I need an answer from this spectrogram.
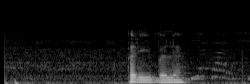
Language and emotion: Russian, neutral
